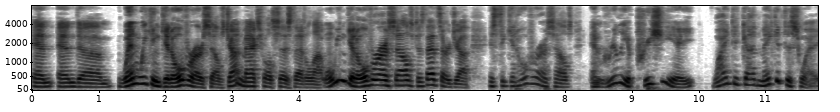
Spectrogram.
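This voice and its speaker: At a moderate pace, a man speaks with a fairly high pitch and very wide pitch swings. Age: 70s. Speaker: entrepreneur, author and business coach. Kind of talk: interview conversation.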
